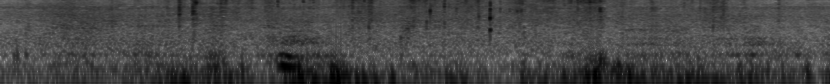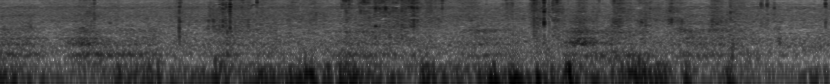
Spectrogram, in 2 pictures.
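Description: Rustling and crackling of dry grass, moss and twigs as a hand reaches in and picks chanterelle mushrooms from the forest floor, with irregular low bumps of the phone being handled.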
